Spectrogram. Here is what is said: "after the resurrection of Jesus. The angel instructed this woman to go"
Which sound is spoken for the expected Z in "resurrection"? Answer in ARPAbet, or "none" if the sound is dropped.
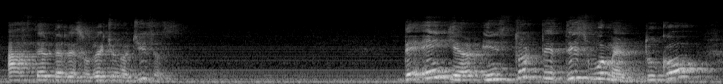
S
